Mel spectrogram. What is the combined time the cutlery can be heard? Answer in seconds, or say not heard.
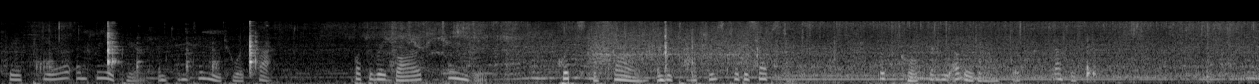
not heard.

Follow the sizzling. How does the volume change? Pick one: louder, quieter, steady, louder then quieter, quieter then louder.
quieter then louder.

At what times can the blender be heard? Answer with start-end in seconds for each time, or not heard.
0.0-12.5.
